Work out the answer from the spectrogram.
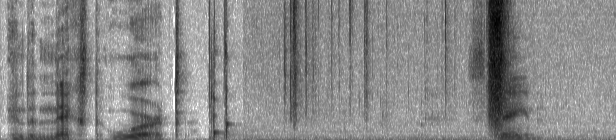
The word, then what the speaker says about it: steen: Double E is pronounced a in a closed syllable like in the example word zape let's practice this sound in the next word stain stain in the second case we also have the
